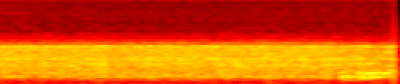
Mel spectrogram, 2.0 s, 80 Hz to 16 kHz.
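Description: Static from an Icom IC-R8500 communications receiver tuned to 6754 kHz in upper sideband: a steady hiss held to a narrow voice range, with the Volmet voice saying "break" near the end.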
